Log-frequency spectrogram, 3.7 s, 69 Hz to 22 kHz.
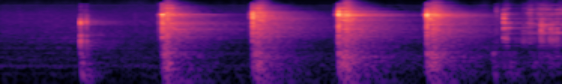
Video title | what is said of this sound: Transfer Case Repair Dodge Ram 2500 Full How To | sounds solid there? Should be good all the way around.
